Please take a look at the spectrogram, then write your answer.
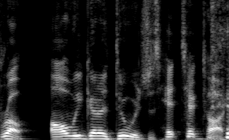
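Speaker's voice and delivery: normal talking voice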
